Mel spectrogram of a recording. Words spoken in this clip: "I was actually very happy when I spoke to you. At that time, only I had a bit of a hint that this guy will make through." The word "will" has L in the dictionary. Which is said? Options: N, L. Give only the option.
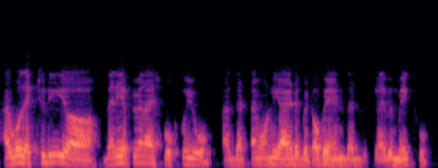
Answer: N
